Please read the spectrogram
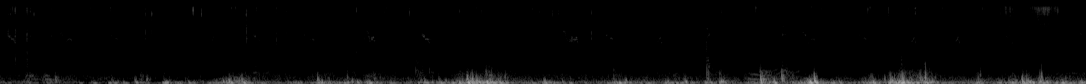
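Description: Wind buffeting the microphone in uneven low gusts, loudest in a few surges, with small birds chirping faintly throughout.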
